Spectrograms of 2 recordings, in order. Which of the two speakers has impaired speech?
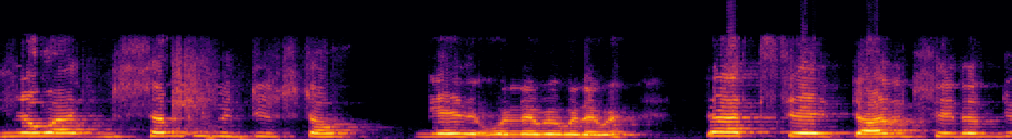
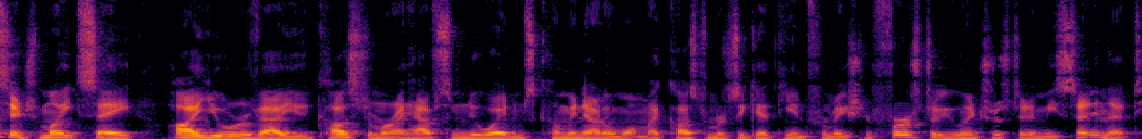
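The first: cerebral palsy; present from birth; did not talk until about age five.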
